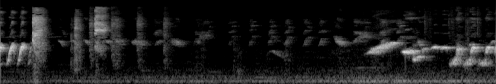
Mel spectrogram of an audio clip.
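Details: White-rumped shama mating lure: sharp chirps and clicks, a quieter stretch of soft notes, then loud rising and falling whistled phrases near the end over a low steady hum.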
